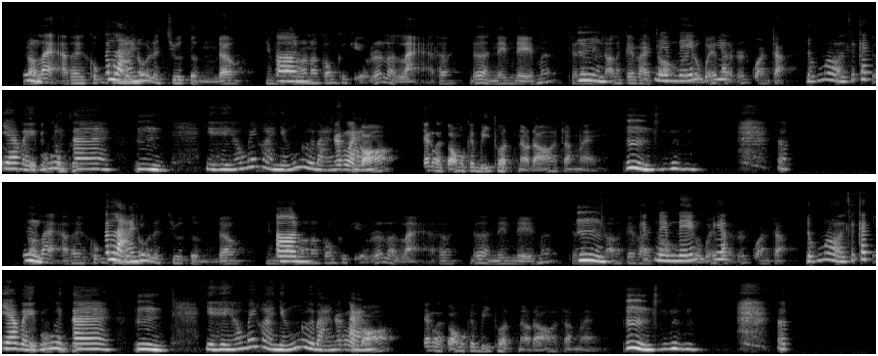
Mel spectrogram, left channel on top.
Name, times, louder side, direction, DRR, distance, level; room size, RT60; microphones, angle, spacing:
voice 1, 0.2-7.9 8.7-9.5 11.2-11.4 12.1-12.7 12.9-14.8, left 4 dB, 80° left, 0.6 m, -32 dB
voice 2, 1.0-1.5 2.7-3.1 5.8-6.1 6.5-7.3 8.0-12.5 15.0-15.7 16.1-16.6, right 3 dB, 50° right, 0.5 m, -22 dB
2.3 x 2.3 x 2.4 m
head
